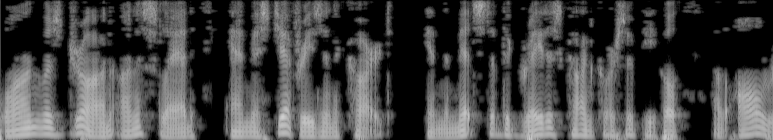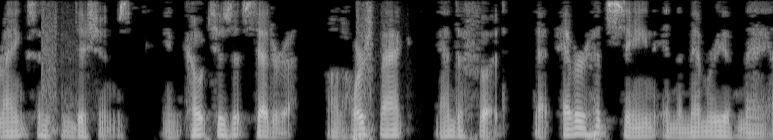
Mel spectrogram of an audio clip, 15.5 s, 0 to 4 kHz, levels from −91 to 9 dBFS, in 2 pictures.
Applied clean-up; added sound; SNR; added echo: neural mask model RNNoise.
